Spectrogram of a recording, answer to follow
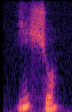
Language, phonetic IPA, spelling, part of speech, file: Russian, [(j)ɪˈɕːɵ], ещё, adverb, Ru-ещё.ogg
- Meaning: 1. yet, more 2. else 3. still 4. even (used with comparatives or to express frustration)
